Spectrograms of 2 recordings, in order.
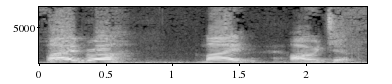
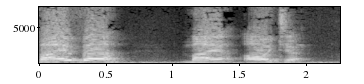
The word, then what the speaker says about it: fibromyalgia: Fibromyalgia. Is that correct? – That is correct. – Fibromyalgia.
